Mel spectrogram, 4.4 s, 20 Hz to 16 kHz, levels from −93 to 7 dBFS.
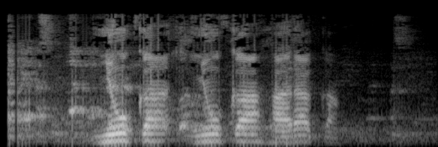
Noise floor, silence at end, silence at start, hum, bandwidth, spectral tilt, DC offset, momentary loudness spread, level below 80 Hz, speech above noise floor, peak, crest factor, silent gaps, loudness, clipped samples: -55 dBFS; 1 s; 0.1 s; none; 11.5 kHz; -4.5 dB/octave; under 0.1%; 15 LU; -56 dBFS; 34 dB; -2 dBFS; 22 dB; none; -23 LUFS; under 0.1%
